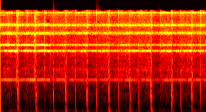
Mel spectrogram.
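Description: Metal hand bell with a wooden handle rung rapidly by hand, its clapper striking about ten times a second over a steady, high ringing.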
